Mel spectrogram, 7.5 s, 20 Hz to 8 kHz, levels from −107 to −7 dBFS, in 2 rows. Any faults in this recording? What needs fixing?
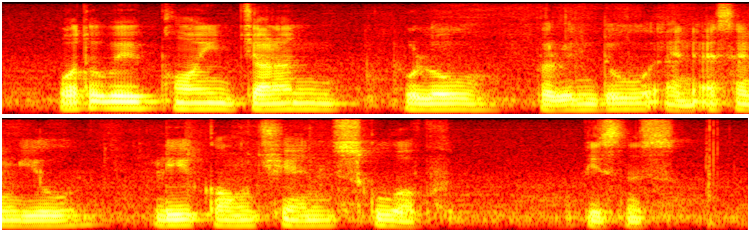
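No faults found; nothing needs fixing.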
